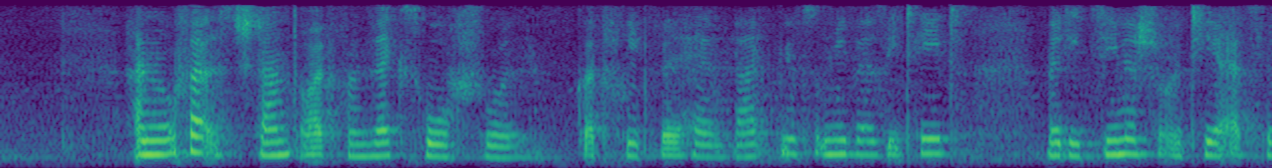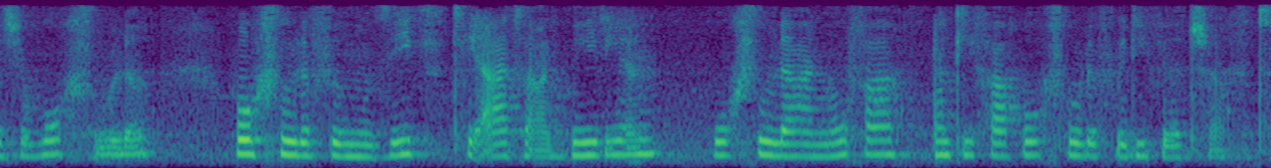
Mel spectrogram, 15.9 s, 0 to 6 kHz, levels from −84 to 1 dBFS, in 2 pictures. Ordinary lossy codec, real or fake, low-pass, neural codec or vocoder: MP3, 32 kbps; fake; 5.4 kHz; codec, 16 kHz, 1.1 kbps, Voila-Tokenizer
